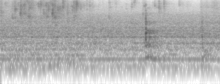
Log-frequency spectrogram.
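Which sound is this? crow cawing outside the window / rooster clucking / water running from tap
water running from tap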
